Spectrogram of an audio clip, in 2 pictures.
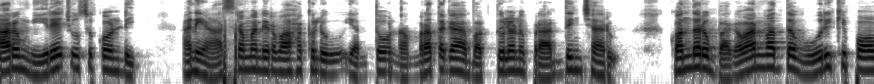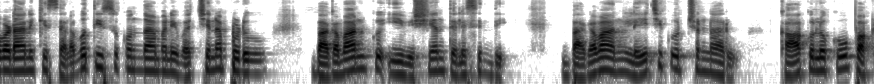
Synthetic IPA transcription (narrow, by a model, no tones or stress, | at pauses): aːɾumiːɾe̞ːt͡ʃuːsuko̞ːɳɖi | ɐniaːʃɾɐmɐniɾʋaːɦɐkuluent̪o̞ːnɐmɾɐt̪ɐɡaːbʱɐk̚t̪ulɐnupɾaːɾd̪ʱiɲt͡ʃaːɾu | ko̞nd̪ɐɾubʱɐɡɐʋaːnʋɐd̪ːɐuːɾikipɔːʋɐɽaːnikisɛlɐʋut̪iːsukund̪aːmɐniʋɐt͡ʃːinɐpːuɽu | bʱɐɡɐʋaːnkuʔiːʋiʂɐjɐmt̪e̞lisind̪i | bʱɐɡɐʋaːnle̞ːt͡ʃikuːɾt͡ʃunːaːɾu | kaːkulɐkuːpɐk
